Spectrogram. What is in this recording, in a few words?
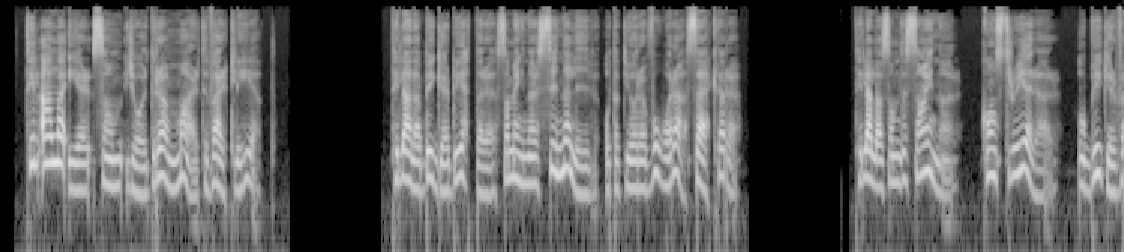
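Swedish narration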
